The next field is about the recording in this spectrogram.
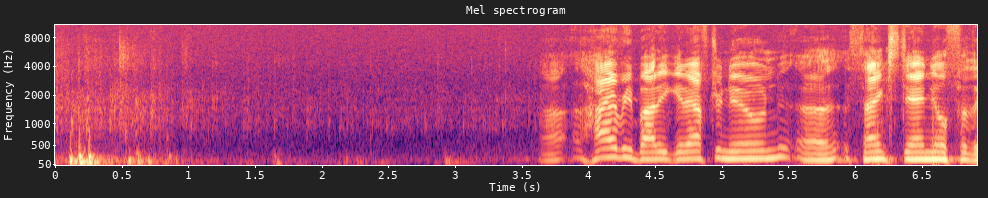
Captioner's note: applause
